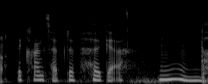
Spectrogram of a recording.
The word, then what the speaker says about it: hygge: The concept of huga.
